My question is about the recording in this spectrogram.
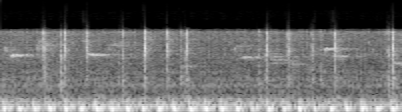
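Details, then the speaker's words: Honda Supra motorcycle at idle: soft, slightly uneven tok-tok, dull not metallic, gone when revved; hardened clutch damper rubbers (karet kampas ganda), judged harmless; top end now smooth. "Nah tuh ya benar, ini suara karet kampas ganda. Oke, untuk suara area sini udah kelar. Ini cuma area sini yang bunyi."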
